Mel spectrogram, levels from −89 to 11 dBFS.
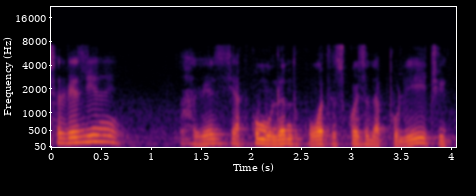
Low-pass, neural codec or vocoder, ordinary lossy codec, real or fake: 7.2 kHz; none; none; real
